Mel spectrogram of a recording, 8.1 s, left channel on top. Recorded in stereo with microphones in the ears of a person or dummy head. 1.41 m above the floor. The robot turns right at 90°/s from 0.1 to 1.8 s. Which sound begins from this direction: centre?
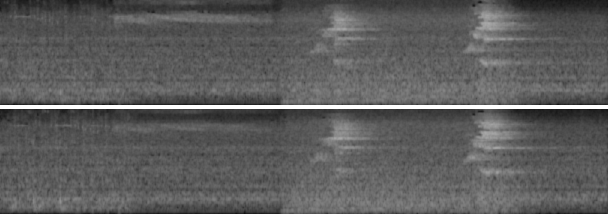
A bird, at 3.8 s.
